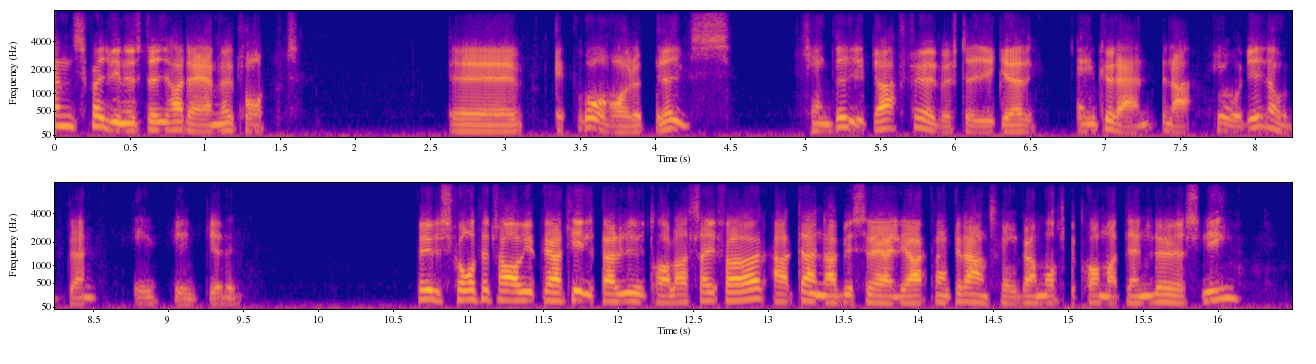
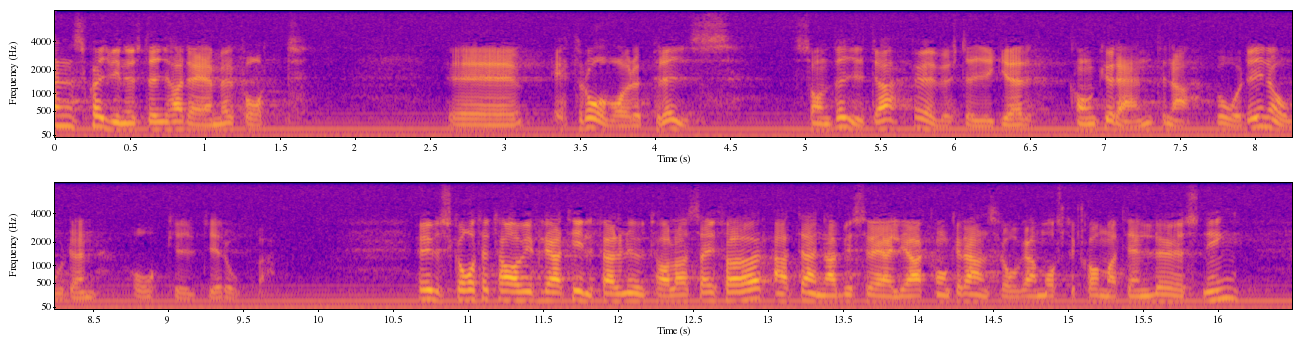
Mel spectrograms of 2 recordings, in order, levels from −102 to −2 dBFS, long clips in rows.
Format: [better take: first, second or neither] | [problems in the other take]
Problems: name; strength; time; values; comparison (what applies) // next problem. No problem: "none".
second | noise reduction (neural diffusion model UNIVERSE++)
